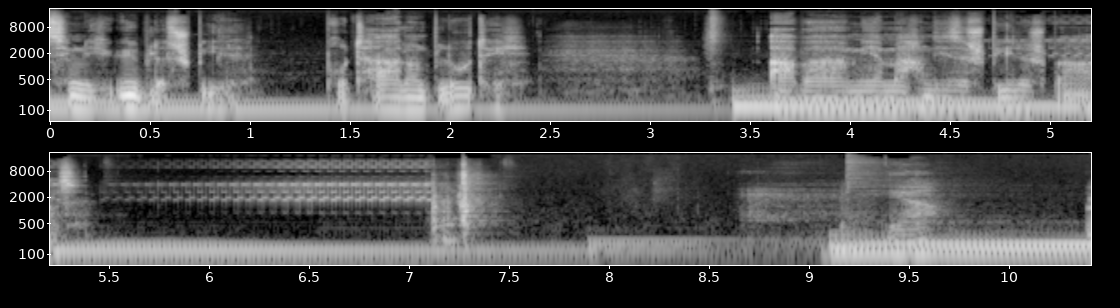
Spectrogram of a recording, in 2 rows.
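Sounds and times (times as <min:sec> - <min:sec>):
speech: 0:00.0 - 0:02.5, 0:03.3 - 0:05.5, 0:07.1 - 0:07.4
low hum: 0:00.0 - 0:10.4
telephone ringing with a buzzy electronic tone: 0:04.2 - 0:07.6.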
